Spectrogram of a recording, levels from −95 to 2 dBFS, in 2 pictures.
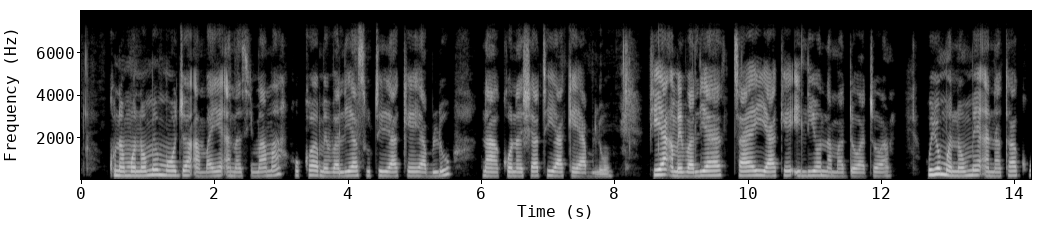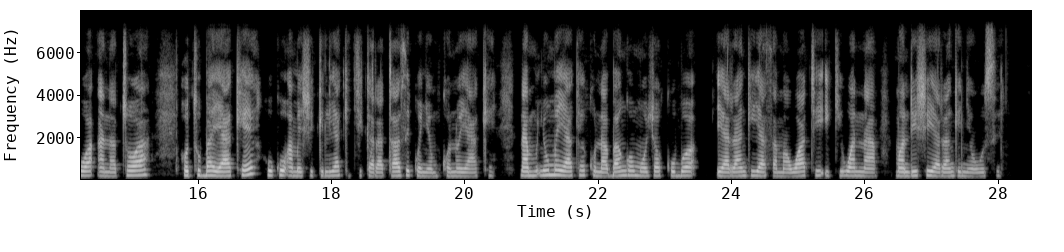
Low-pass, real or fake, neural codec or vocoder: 7.2 kHz; real; none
